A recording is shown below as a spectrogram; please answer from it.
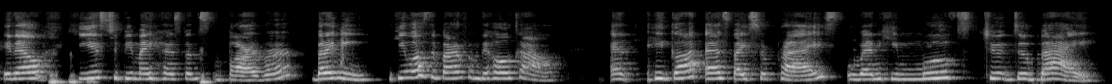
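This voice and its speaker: High-voiced woman host, echoey room. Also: a little slow. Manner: friendly, chatty introductions. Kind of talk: casual interview hosting.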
